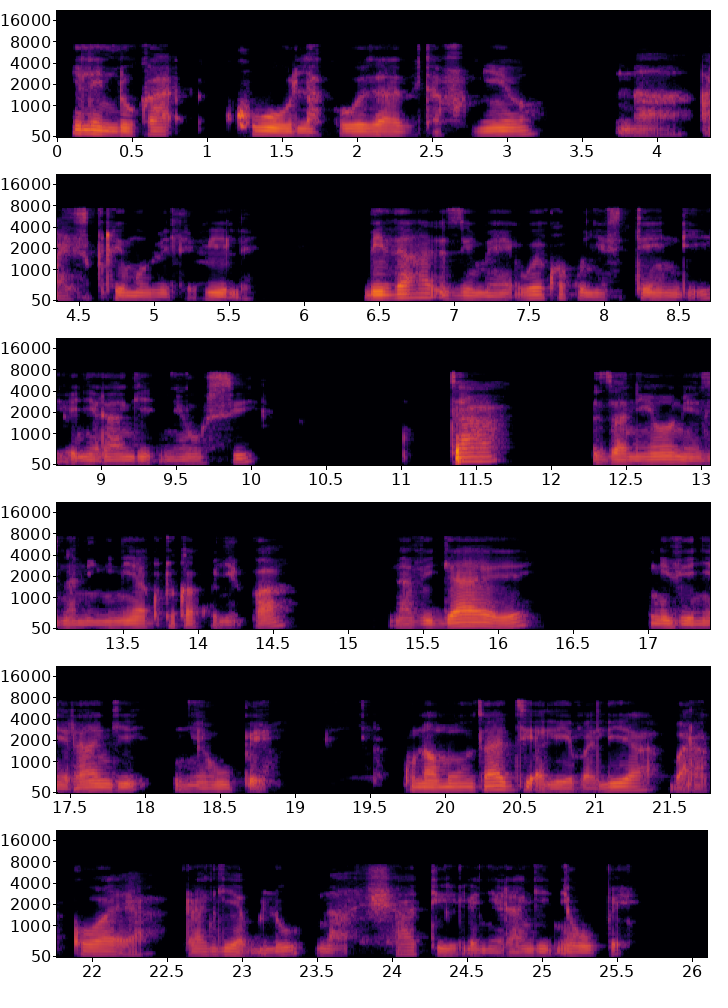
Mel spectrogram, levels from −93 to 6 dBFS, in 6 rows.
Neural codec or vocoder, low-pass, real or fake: codec, 44.1 kHz, 7.8 kbps, Pupu-Codec; 7.2 kHz; fake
